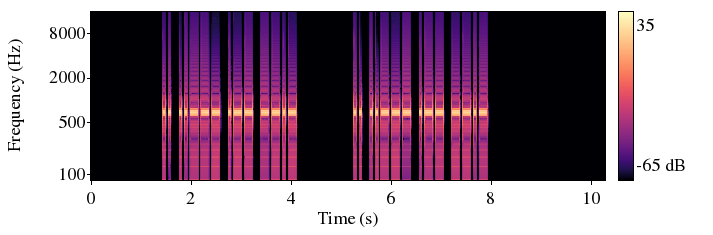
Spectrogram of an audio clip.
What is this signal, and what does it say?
Morse code, heard as a keyed tone, about 22 wpm, 700 Hz. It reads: I2WQ I2WQ
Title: DXCC-100 Call Signs - 4 Characters - Repeated 2x - 22wpm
